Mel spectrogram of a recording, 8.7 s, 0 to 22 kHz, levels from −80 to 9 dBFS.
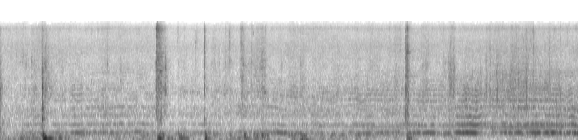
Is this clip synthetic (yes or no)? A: no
